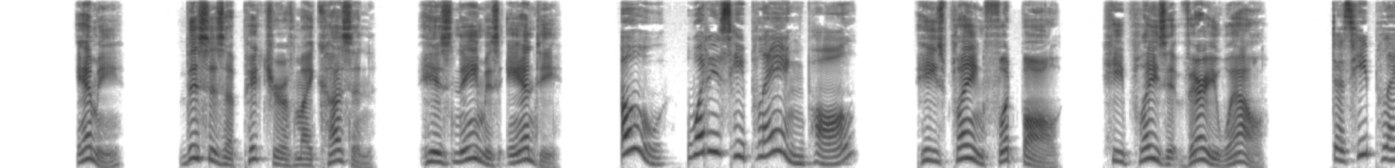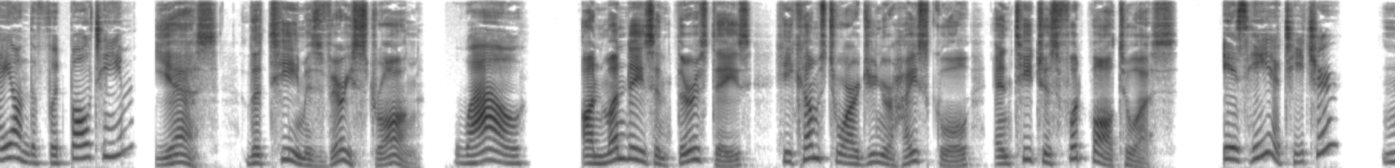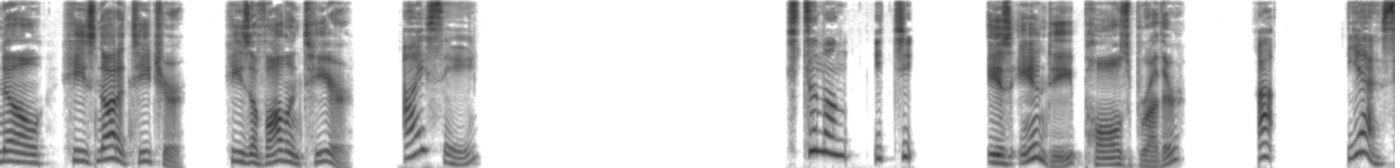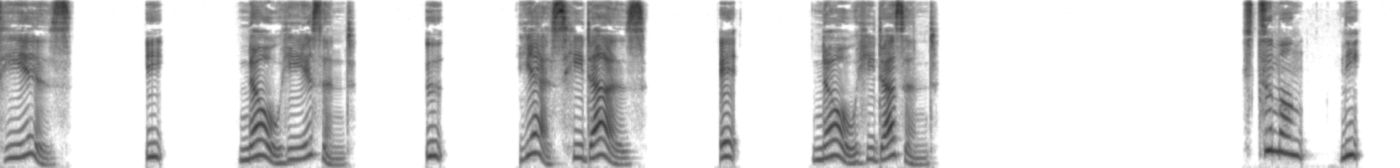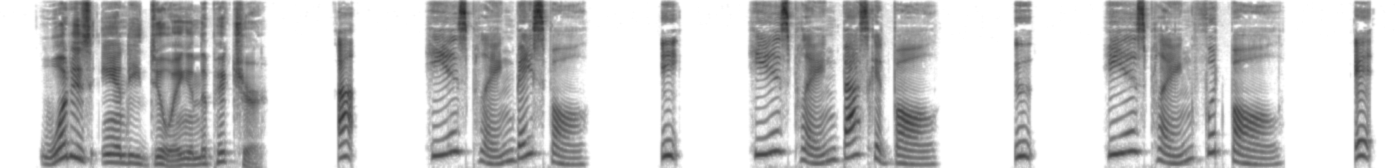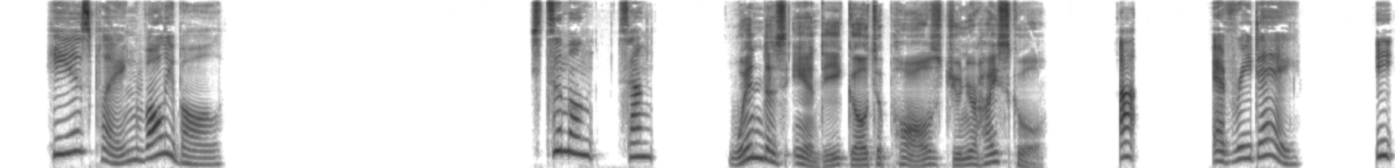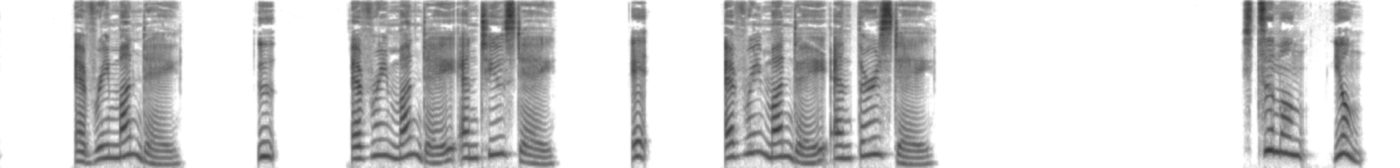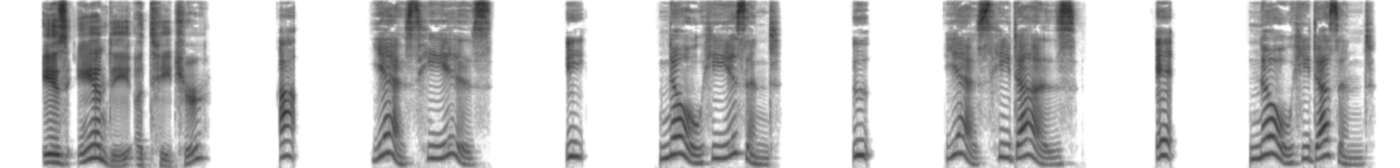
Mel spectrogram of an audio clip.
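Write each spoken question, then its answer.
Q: Is Andy Paul's brother?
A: イ: No, he isn't.

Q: What is Andy doing in the picture?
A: ウ: He is playing football.

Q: When does Andy go to Paul's junior high school?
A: エ: Every Monday and Thursday.

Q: Is Andy a teacher?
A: イ: No, he isn't.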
